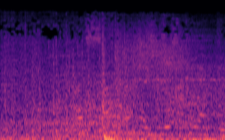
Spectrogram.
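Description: A large crystal explodes with a deep boom.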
